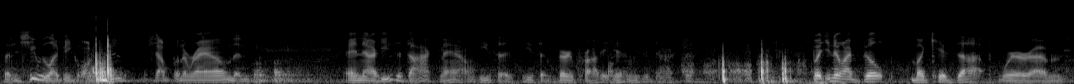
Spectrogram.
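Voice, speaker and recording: A man in his fifties telling a candid personal story about his kids, animated, with big jumps in pitch. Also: vocal fry. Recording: dull lo-fi recording with faint hiss.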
